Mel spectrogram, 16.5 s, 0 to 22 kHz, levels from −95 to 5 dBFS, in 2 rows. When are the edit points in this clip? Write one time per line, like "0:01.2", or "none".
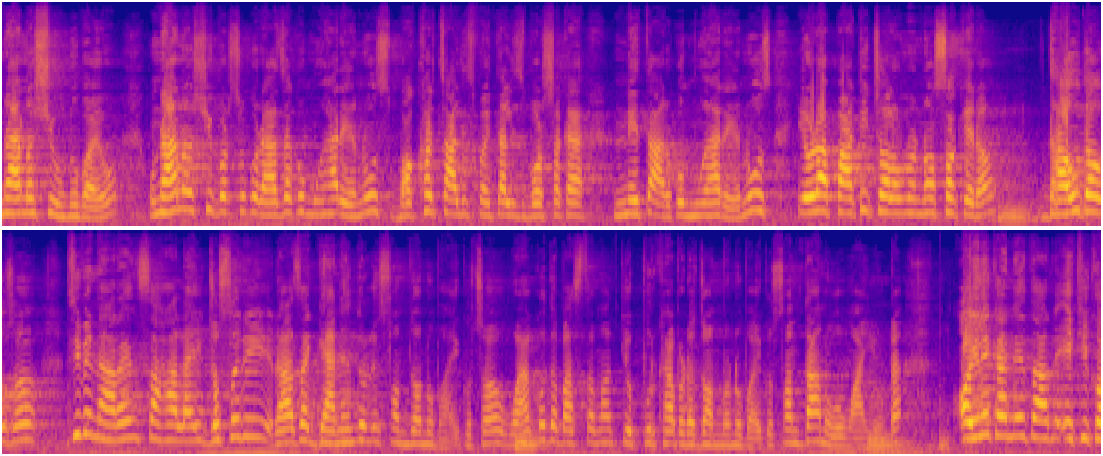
0:08.6
0:15.1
